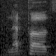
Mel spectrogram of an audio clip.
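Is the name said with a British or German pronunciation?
British. The name is said with a British pronunciation. The speaker calls it wrong. "fake British pronunciation"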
